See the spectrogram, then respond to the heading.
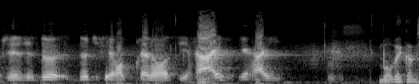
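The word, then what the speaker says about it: Raí: En portugais, c'est Rai. Rai. Il faut mettre la tonique sur le i. Rai.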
